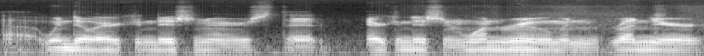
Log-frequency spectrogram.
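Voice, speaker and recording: In a room with audible echo, a man with a very deep, low pitch talks at a fairly slow pace with fairly even intonation. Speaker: vlogger with a medical condition. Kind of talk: casual vlog monologue. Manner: rambling, hesitant with many fillers.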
